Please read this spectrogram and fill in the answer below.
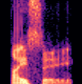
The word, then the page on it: ICI: British English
